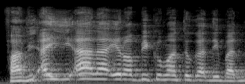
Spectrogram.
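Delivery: high, loud, brisk verse recital; spoken Quran recitation. Acted. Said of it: "Kita hitung lagi ntar".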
